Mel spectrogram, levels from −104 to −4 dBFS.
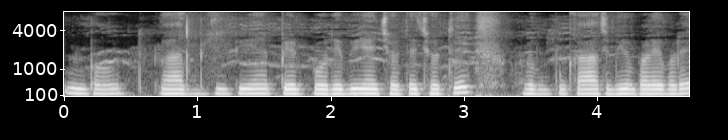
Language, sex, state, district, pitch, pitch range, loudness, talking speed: Hindi, male, Jharkhand, Deoghar, 150 Hz, 150-155 Hz, -16 LUFS, 165 wpm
